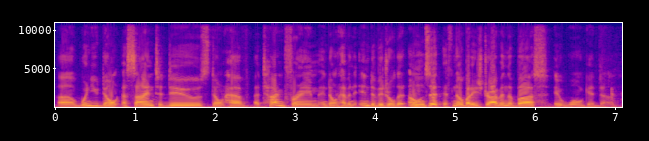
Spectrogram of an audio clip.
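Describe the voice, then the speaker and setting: A man co-hosting a workplace tech show, giving measured, scripted explanations with light, dry banter. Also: mid-range voice.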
